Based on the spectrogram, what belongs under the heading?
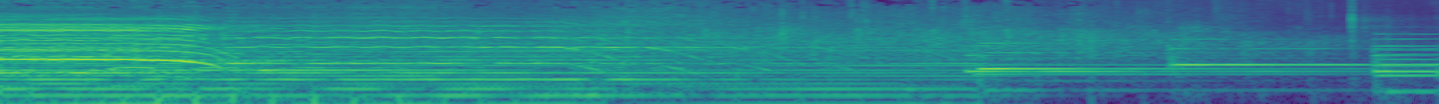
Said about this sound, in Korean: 살신 우리 주님께 감사와 영광의 박수 올려드립시다 할렐루야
